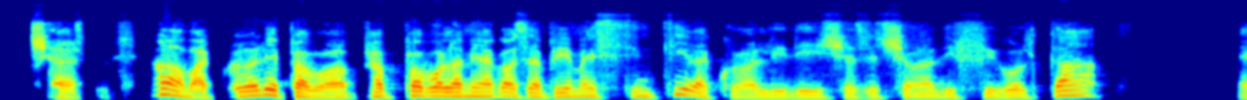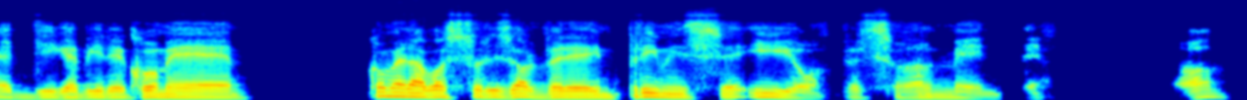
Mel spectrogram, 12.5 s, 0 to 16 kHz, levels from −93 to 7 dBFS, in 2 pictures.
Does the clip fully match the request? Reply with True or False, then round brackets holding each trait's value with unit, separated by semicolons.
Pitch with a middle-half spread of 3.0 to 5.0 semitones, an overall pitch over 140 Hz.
False (4.1 semitones; 120 Hz)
